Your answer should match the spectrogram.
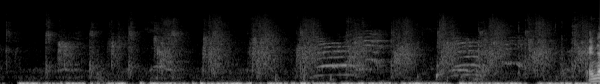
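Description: Wrestling match audio: a run of sharp smacks, about three a second, with short high-pitched shouts between them.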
